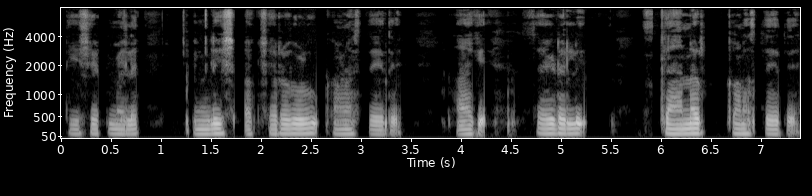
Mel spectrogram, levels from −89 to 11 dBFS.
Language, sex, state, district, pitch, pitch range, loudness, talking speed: Kannada, male, Karnataka, Bidar, 105 Hz, 105-110 Hz, -20 LUFS, 105 wpm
